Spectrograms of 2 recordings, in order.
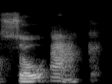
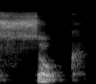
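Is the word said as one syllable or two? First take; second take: two; one. First: Two syllables with the A sounded separately. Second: One syllable with a long O and silent A. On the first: The speaker calls it wrong. "not so-ack, because that A does not make a sound" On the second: The speaker calls it right. "This word is soak"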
